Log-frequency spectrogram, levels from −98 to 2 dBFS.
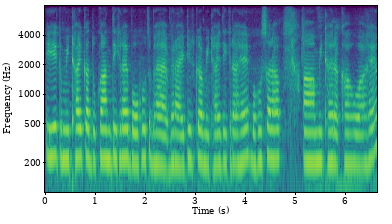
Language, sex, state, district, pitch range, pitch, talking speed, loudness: Hindi, female, Punjab, Kapurthala, 200-220 Hz, 205 Hz, 190 wpm, -18 LUFS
